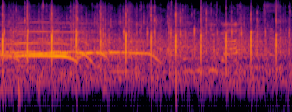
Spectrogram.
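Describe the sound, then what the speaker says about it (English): An audience applauds a hometown honoree, the clapping fairly faint and thinning from a steady patter into scattered individual claps, while a voice carries through the opening. "let's give her a round of applause"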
